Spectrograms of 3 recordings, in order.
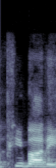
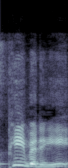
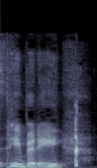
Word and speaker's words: Peabody: at Vanderbilt and like the same sometimes it's pronounced Peabody now or the Peabody Institute, but it was Peabodyy. It is Peabodyy.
